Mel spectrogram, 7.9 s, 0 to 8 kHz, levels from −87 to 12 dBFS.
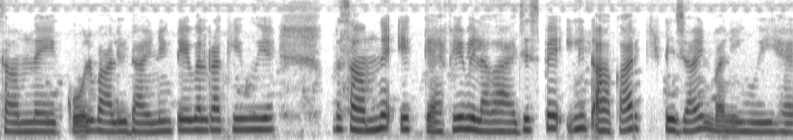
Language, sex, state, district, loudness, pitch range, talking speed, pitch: Hindi, female, Uttar Pradesh, Hamirpur, -18 LUFS, 200-245 Hz, 175 wpm, 225 Hz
